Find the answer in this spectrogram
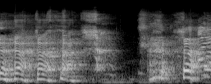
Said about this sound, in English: I've had hiccups. I've had hiccups all day. And I had them right before, while we were practicing, right before we performed, I drank my whole water bottle really fast.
